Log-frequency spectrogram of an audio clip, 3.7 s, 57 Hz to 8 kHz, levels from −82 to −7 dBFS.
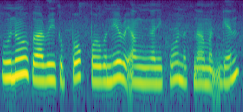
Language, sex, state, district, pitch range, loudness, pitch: Garo, female, Meghalaya, West Garo Hills, 210-260 Hz, -15 LUFS, 230 Hz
